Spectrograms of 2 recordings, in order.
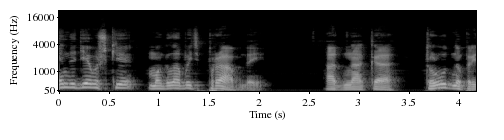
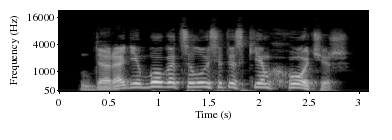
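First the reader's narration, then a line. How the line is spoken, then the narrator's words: Scornful snort. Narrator (Russian): фыркнул журналист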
